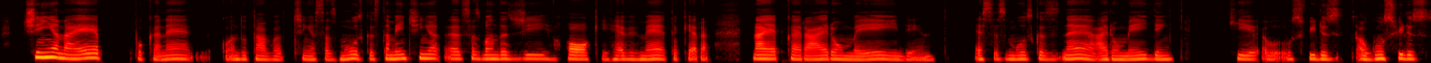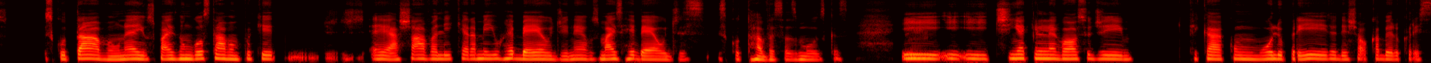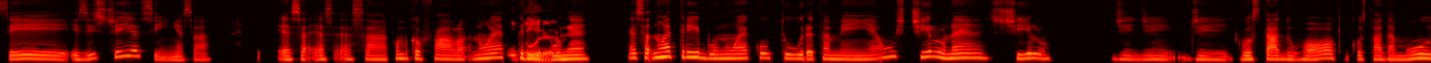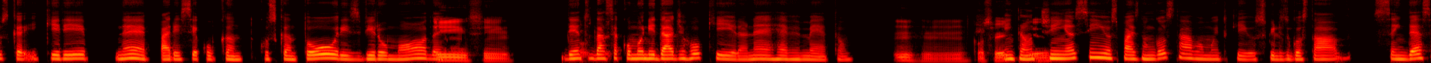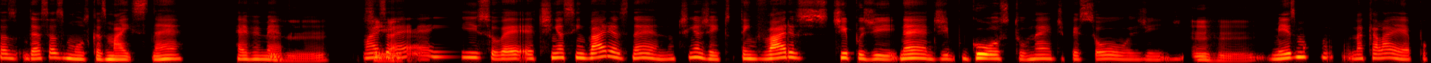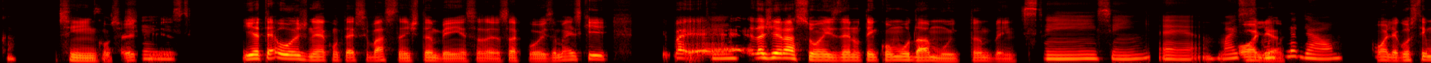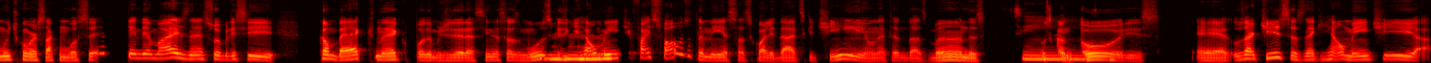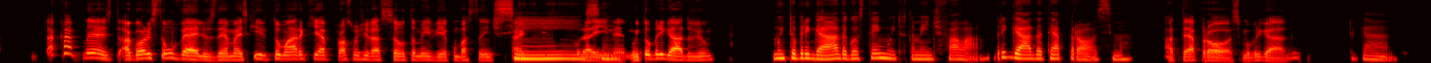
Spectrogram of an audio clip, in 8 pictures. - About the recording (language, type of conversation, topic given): Portuguese, podcast, Qual música antiga sempre te faz voltar no tempo?
- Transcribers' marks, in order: tapping; in English: "comeback"; other background noise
